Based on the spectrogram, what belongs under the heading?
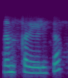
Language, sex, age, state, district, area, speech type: Kannada, female, 18-30, Karnataka, Kolar, rural, conversation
